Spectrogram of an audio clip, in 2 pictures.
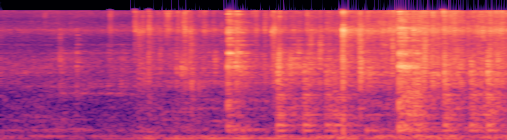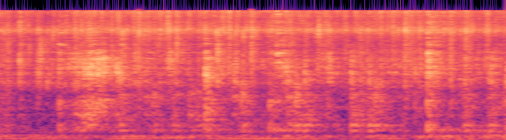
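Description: Raisins frying in ghee in a metal kadhai, with a sizzle, and from about a second in a metal slotted spoon scraping and clinking against the pan as they are stirred.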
